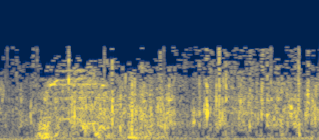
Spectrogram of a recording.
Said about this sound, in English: It looks like your horse is hungry, Li Hua. He apparently has a soft spot for that clump of flowers.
